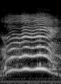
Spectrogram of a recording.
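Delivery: high loud roar of rage; angry yell. Retold or imitated. The insulted men yelling in rage as they chase. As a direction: shout like you're coming after them. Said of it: "they're like".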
